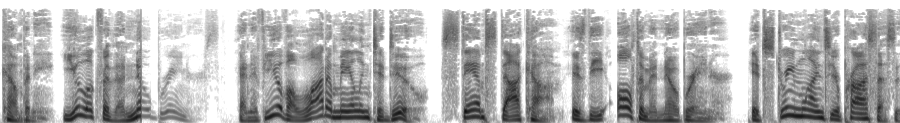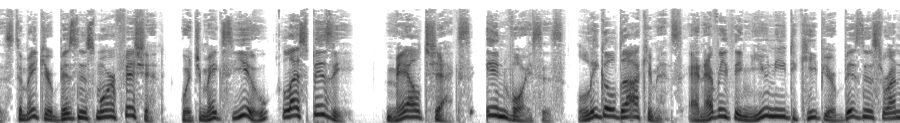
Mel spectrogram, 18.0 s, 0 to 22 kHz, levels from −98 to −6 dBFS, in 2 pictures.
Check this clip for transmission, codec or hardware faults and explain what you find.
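One fault stands out. From 1.40 to 2.20 s, the speech drops by about 22 dB and turns faint. The likely cause is one channel inverted. With one side's polarity reversed, the shared centre content cancels when the channels are summed to mono. Only their small differences remain.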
